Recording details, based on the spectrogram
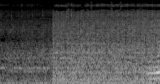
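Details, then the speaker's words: Six-cylinder Dodge Dart sitting since 1992, alternator removed, possibly running hot: low, even idle hum like a sewing machine, no misses or knocks; normal idle. "it is like a sewing machine it is it is like a sewing machine that's unbelievable"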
